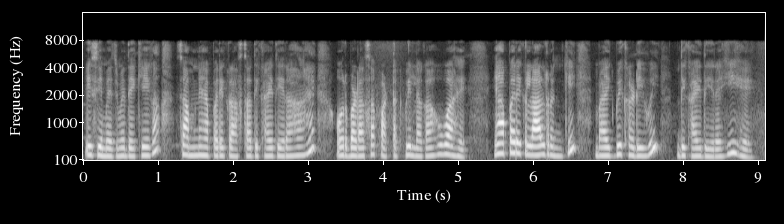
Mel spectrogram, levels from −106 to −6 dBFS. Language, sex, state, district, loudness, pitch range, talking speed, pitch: Hindi, female, Rajasthan, Jaipur, -20 LUFS, 190-225 Hz, 230 wpm, 200 Hz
